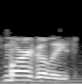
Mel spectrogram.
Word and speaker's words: Margolis: It's Margolis, but, you know, everybody has a problem with it, including myself, so don't feel badly. But I prefer Margolis. That's Margolis. – What my father used to use.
